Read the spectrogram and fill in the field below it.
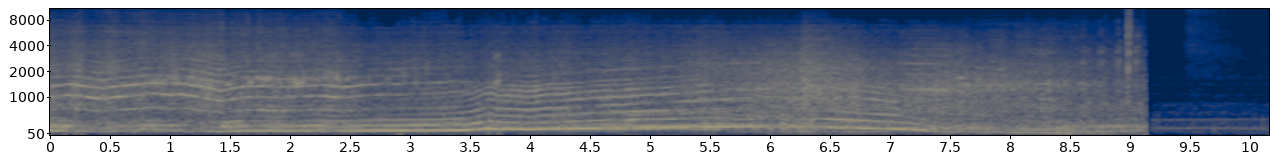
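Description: A Honda Civic rally car's engine revs hard as it accelerates away through the gears.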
